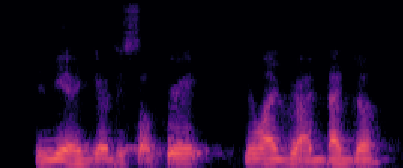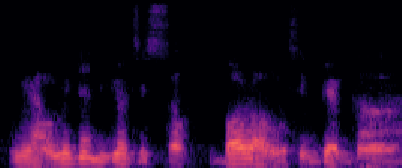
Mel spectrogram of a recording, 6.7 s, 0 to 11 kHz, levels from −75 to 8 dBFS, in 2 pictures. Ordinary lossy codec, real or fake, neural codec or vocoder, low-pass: AAC, 32 kbps; fake; codec, 44.1 kHz, 2.6 kbps, DAC; 9.9 kHz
